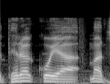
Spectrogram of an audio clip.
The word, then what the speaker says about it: 寺子屋: 今日は NPO 法人フリースクール寺子屋代表理事の加藤千尋さんと電話がつながっています。加藤さん、おはようございます。 – おはようございます。加藤です。 – よろしくお願いします。さて、フリースクール寺子屋、地球の小屋とか言って寺子屋と読むわけですけれども、 1996 年に保護者の皆さんが中心となって作られまして、現在は熊本市中央区の国部で活動していらっしゃるということですね。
